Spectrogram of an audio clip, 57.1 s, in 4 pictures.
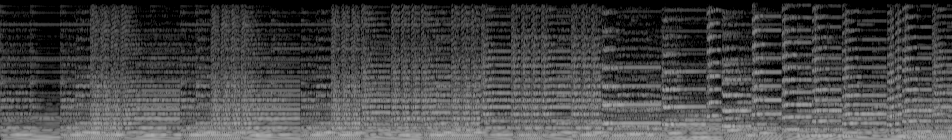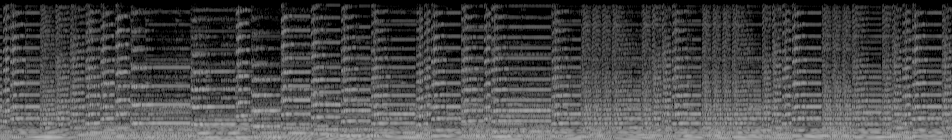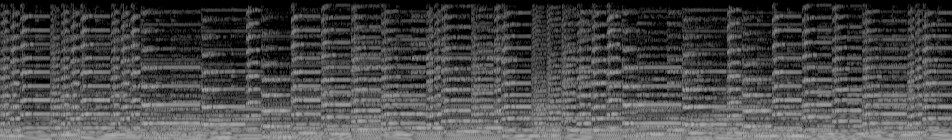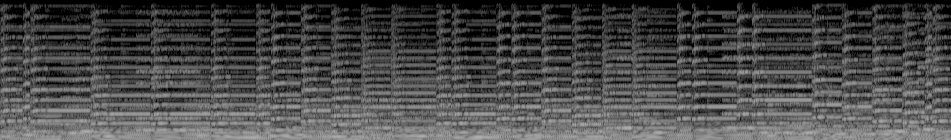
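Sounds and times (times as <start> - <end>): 
chamber music: 0.0 - 57.1.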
